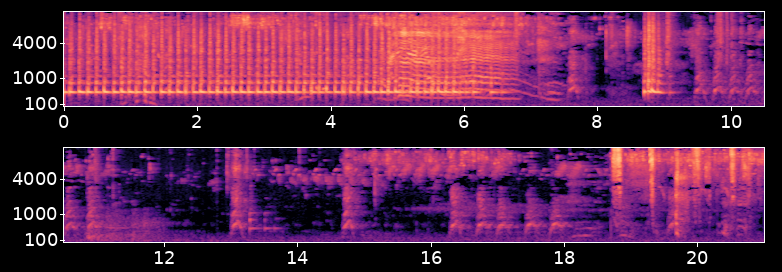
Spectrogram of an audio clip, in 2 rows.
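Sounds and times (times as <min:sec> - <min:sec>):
animal yelping: 0:04.2 - 0:07.7.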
